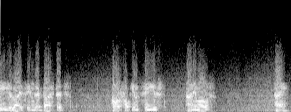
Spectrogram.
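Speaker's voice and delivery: ordinary talk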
